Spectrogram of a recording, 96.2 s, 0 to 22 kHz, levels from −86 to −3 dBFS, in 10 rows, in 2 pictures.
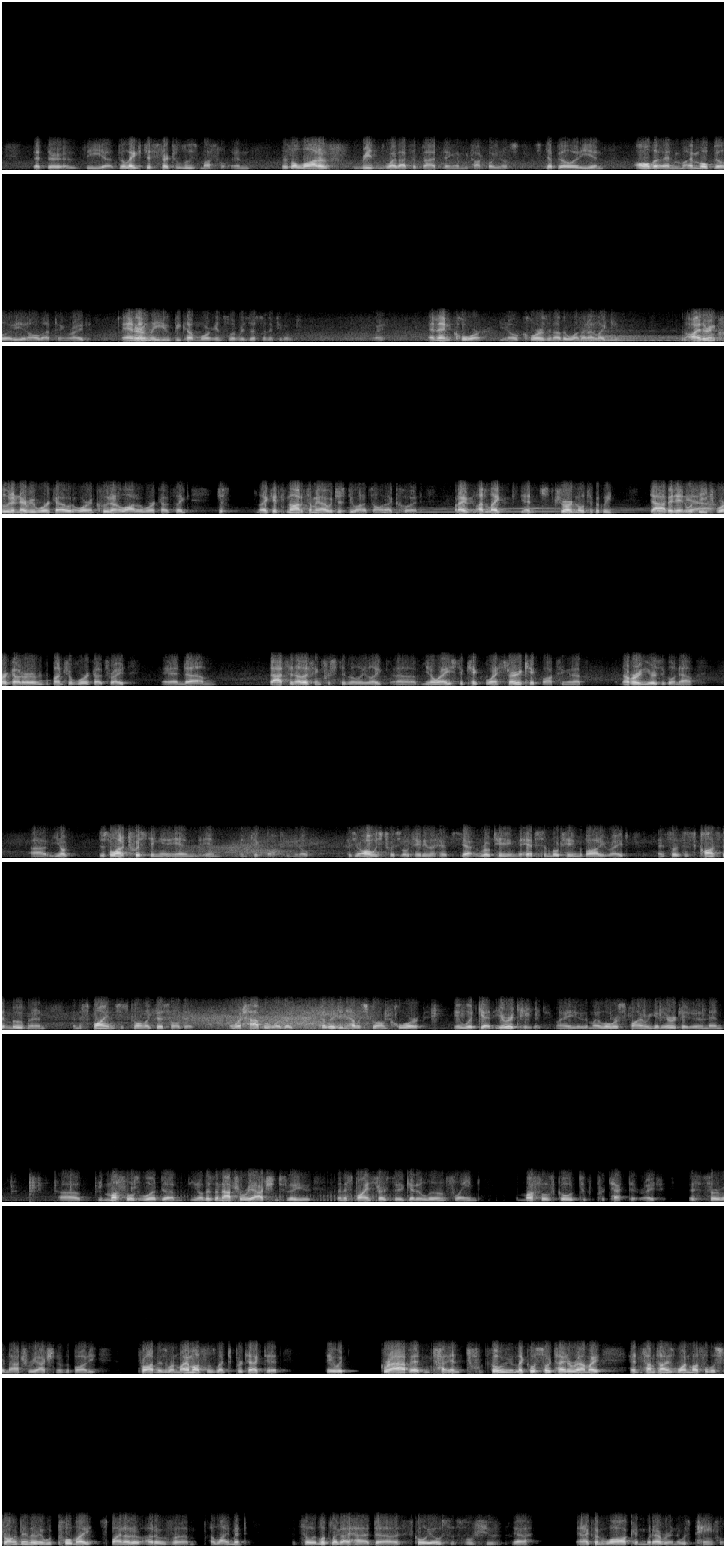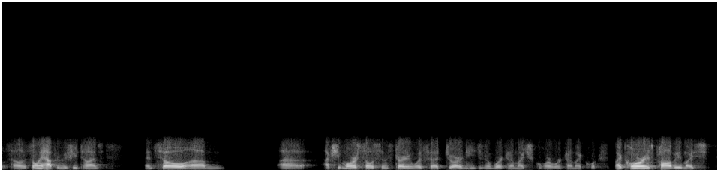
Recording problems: phone-call audio; poor line
traffic noise; noticeable; until 1:05; 20 dB below the speech

